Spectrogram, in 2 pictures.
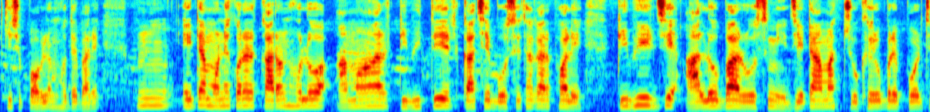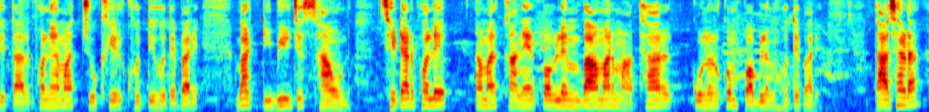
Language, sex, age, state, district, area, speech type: Bengali, male, 18-30, West Bengal, Purba Medinipur, rural, spontaneous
